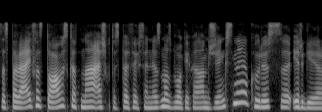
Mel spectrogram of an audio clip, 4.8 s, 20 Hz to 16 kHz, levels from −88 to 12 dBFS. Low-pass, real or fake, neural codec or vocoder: 7.2 kHz; fake; codec, 16 kHz, 2 kbps, FunCodec, trained on LibriTTS, 25 frames a second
